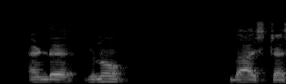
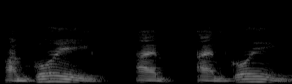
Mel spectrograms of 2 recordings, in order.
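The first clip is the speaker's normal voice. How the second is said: GOING stretched and stressed, "I'm" kept small; much slower than usual. Shown as a demonstration. Teacher showing learners main-verb stress, "going" drawn out and stressed. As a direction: lean on "going", pass lightly over "I'm". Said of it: "more stress rather than helping verb".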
